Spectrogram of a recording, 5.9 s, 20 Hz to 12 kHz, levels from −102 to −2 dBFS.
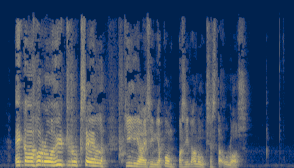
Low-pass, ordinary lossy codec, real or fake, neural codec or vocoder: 10.8 kHz; MP3, 48 kbps; fake; codec, 44.1 kHz, 7.8 kbps, Pupu-Codec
